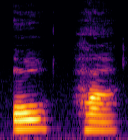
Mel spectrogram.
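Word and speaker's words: おはよう: of course good morning common mistake that English speakers make when they're writing the word oh we seem to want to put an e sound between ha and yo and it really doesn't need one it should be oh Hao oh you often hear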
